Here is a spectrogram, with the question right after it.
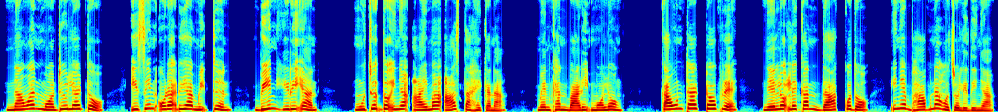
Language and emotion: Santali, sad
